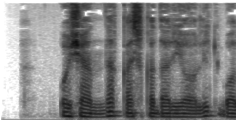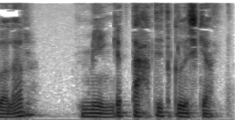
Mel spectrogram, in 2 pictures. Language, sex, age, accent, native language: Uzbek, male, 18-24, Namangan, Uzbek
